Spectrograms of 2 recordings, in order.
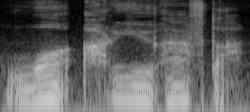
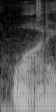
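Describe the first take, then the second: First: Every word is said clearly and fully. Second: The words are shortened and run together.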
